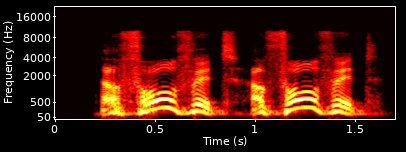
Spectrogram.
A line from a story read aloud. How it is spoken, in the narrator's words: shouted the robbers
